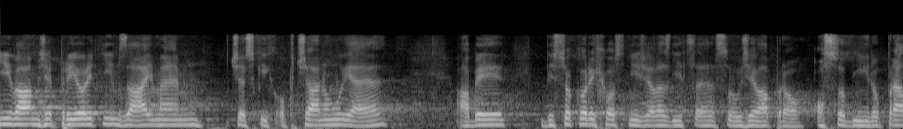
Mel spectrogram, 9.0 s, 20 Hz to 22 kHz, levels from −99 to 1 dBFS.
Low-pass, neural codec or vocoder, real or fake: 7.2 kHz; codec, 44.1 kHz, 7.8 kbps, DAC; fake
